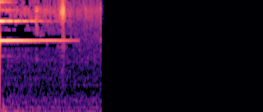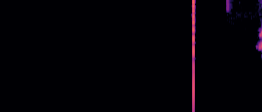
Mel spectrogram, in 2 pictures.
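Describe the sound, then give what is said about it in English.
A bright notification bell ding rings out at the start with a ringing, shimmering tail, then silence, broken later by a single sharp click. “make sure you like, subscribe, and hit that bell icon.”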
